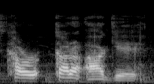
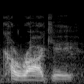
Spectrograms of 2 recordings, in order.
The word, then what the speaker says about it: karaage: Whether it's chicken yakitori, even chicken karaage, or you know, it's karaage, not karage. Well, it's in Americanized as karage, but it's karaage because of that extra A.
